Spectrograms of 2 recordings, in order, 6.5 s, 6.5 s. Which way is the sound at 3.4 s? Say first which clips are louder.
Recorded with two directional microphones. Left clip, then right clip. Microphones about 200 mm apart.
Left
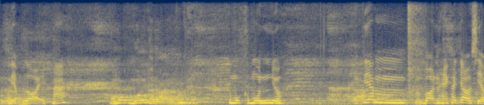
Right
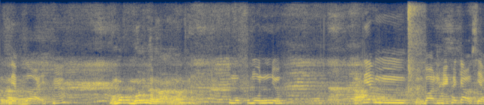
Left 8 dB; 40° left (ahead or behind).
